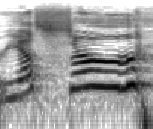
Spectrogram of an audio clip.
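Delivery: loud, high-pitched yes-sir; exaggerated, playful shouted response; performed on request. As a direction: belt it out high, stretching the sir. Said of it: "Can you say yes, sir?".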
